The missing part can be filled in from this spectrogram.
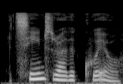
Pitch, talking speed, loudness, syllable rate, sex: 205 Hz, 195 wpm, -18 LUFS, 4.9 syllables/s, female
